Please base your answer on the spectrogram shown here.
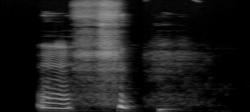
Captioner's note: laughs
